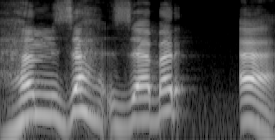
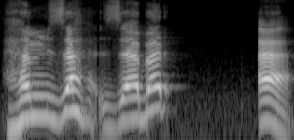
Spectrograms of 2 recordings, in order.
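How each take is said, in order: Both takes have the same delivery.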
